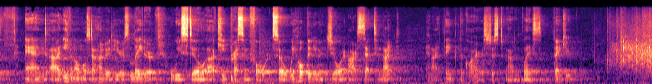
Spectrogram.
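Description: A man speaks calmly into a microphone over loudspeakers in a large echoing hall.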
